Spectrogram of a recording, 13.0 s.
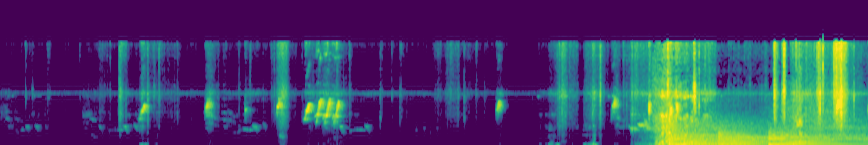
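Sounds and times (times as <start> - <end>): small birds chirping: 0.0 - 10.8.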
